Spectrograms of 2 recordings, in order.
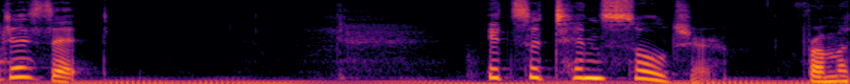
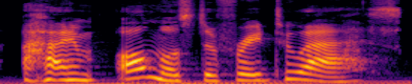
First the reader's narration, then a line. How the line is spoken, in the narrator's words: Samantha laughs nervously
